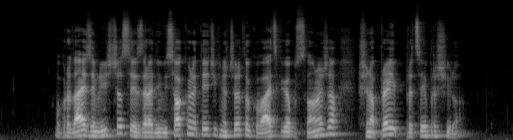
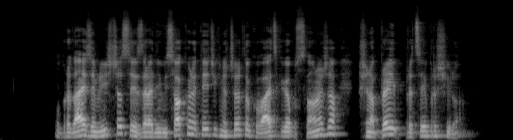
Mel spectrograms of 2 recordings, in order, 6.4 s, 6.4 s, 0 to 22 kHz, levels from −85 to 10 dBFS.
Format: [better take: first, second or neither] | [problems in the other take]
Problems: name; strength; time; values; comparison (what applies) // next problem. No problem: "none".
first | noise reduction (neural mask model Resemble Enhance denoiser)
